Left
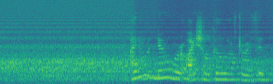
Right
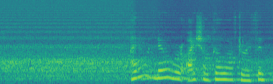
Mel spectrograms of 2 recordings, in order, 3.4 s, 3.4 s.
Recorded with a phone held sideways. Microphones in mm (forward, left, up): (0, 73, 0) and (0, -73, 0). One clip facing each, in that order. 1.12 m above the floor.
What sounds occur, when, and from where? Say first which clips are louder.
1.6 s a woman speaking: right 6 dB; 35° right (ahead or behind), 3 m; by 3.3 s 65° right (ahead or behind), 2 m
